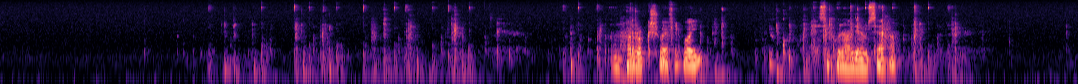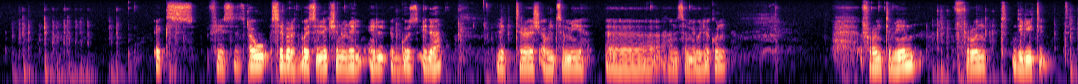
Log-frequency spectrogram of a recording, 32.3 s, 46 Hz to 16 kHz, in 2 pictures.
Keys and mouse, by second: 3.9 alt+middle click, 4.6 alt+shift+middle click, 5.0 ctrl+alt+middle click, 5.9 alt+shift+middle click, 6.5 ctrl+alt+middle click, 7.0-8.5 alt+middle drag, 8.7 ctrl+alt+middle click, 9.3 g, 12.2 ctrl+alt+middle click, 12.5 alt+shift+middle click, 13.0 ctrl+alt+middle click, 13.4 alt+shift+middle click, 13.9 ctrl+alt+middle click, 16.3 g, 18.7 x, 20.3 p, 21.0 Tab, 22.2 alt+shift+middle click, 22.9 ctrl+middle click, 23.7 m, 25.9 click, 26.4-32.3 drag.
